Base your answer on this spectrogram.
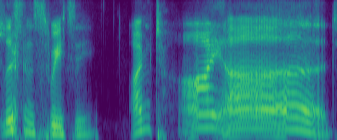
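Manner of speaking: put-on Valley Girl way of talking. Running through a string of dad voices, now doing the Valley Girl dad voice. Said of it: "That's the Valley Girl dad".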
